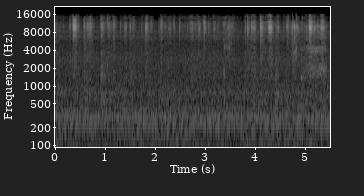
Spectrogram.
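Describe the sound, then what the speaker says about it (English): A pen scratches out a heading for a school science lesson on properties of acids, soft continuous strokes with short pauses, faint and close, with no talking. "Now let me write the heading first."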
